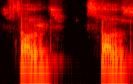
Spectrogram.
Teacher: জিহ্বার আগা উপরের দাঁতের আগার সঙ্গে লাগিয়ে হবে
